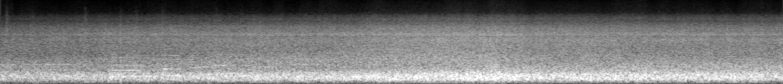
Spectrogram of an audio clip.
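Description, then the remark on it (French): A steady, loud roar of sea waves in a violent storm off the west coast of Mexico at night, with a broad rushing wash and wind mixed in, continuous with no breaks and no voices. “La côte ouest du Mexique, certes moins sujette aux ouragans que la façade caraïbe, était depuis quelques jours balayée par une violente tempête, laquelle était, cette nuit-là, en train de tout foutre en l'air et de projeter Cravan par-dessus bord.”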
